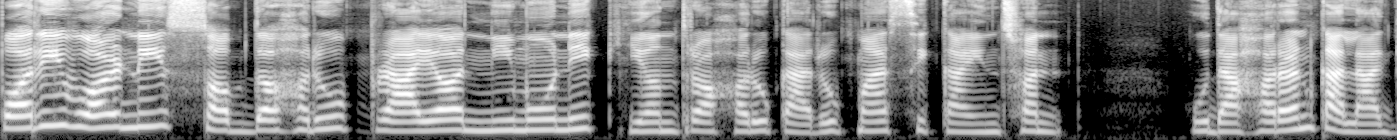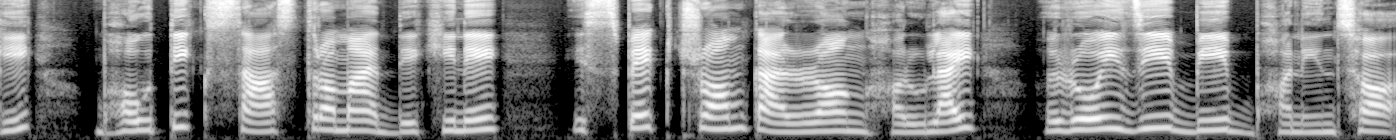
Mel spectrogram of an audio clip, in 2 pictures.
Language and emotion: Nepali, neutral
